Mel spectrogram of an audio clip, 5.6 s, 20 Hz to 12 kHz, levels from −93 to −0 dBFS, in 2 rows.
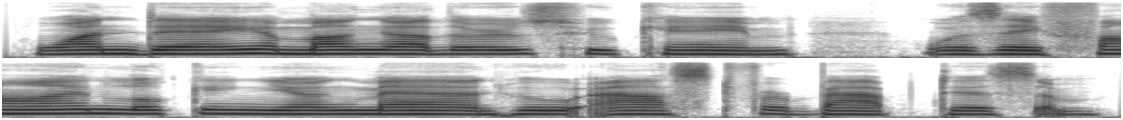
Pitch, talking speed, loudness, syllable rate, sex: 190 Hz, 170 wpm, -17 LUFS, 4.3 syllables/s, female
